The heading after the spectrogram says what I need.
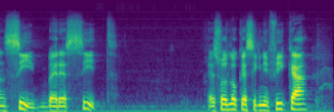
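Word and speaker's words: בראשית: la la expresión sh y la tras la pronuncia en sí bereshit eso es lo que significa en el principio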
